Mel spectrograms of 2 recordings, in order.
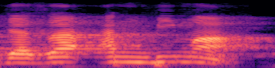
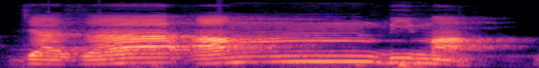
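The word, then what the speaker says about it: جزاءً بما: fathatain mba cara majunya bukan jaza and Bima tapi yang sebenar cara membacanya adalah jaza Ambi Mak bunyi dari and menjadi am jaga Ambi mafia itu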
